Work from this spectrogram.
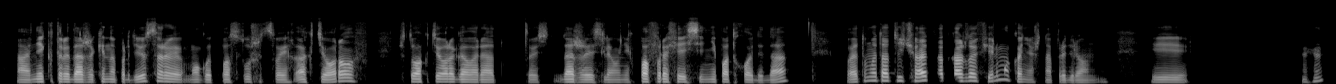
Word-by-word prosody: А 110 0 +1
некоторые 125 +1 +1
даже 115 -1 +4
кинопродюсеры 125 +2 +1
могут 110 -1 -5
послушать 115 +1 -5
своих 110 0 -2
актеров, 120 +6 +1 0.3
что 130 - +1
актеры 125 0 +2
говорят. 115 -1 +1 0.2
То 110 - -7
есть 105 - -5
даже 115 -2 +2
если 110 0 -2
у 110 - -5
них 110 0 -10
по 130 - +7
профессии 125 -2 +2
не 115 0 -6
подходит, 110 -4 -1
да. - - 0 0.6
Поэтому 145 +10 -1
это 180 -1 +4
отличается 175 +1 +2
от 165 - -1
каждого 165 +1 +4
фильма, 220 +7 -4
конечно, 110 - -4
определенно, 100 +1 -7 0.4
и 110 -1 -4 1.1
Мгм. 150 +9 -12
115 Hz, 145 wpm, -27 LUFS, 110-130 Hz, 1.1 s, по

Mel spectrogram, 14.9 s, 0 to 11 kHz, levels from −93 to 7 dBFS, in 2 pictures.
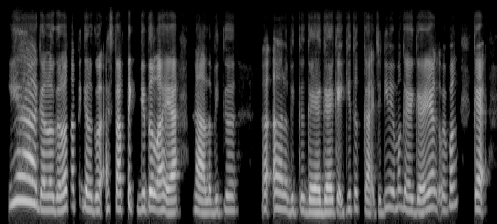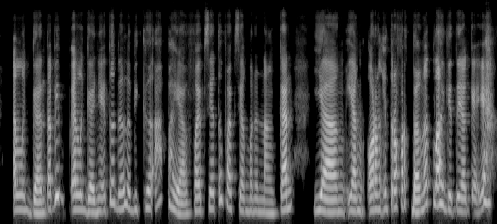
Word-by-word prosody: Iya 345 +3 +2 0.3
galau-galau, 210 +1 +1
tapi 270 - -6
galau-galau 210 -4 0
estetik 230 -1 -1
gitulah 230 -3 +4
ya. - - +6 0.3
Nah 185 -3 +2
lebih 180 +2 -7
ke 210 - -3 0.5
heeh, 240 0 -1
lebih 195 -2 -8
ke - - -4
gaya-gaya 180 0 +4
kayak 175 - -3
gitu 240 +2 -7
Kak. 180 -2 -4
Jadi 180 +7 -12
memang, 255 +2 -7
gaya-gaya 190 +2 0
memang, 275 +8 -6 0.2
kayak - - +1 0.4
elegan 185 -6 0
tapi 360 - +3 0.2
elegannya 195 -3 0
itu - - -10
adalah 240 +1 -2
lebih 220 - -9
ke 250 - -4
apa 270 - -6
ya, 155 - +1
vibes-nya 200 +5 -1
itu 370 - -4
vibes 235 -1 -3
yang 190 -1 -5
menenangkan, 185 +2 +2 0.4
yang 190 -3 +6 0.2
yang 195 0 +3
orang 220 +2 +4
introvert 250 +4 0
banget 235 +12 +3
lah 280 - +10
gitu 210 -1 -4
ya - - +3
Kak 190 -1 -4
ya, 335 - +5
210 Hz, 185 wpm, -23 LUFS, 185-235 Hz, 0.5 s, lah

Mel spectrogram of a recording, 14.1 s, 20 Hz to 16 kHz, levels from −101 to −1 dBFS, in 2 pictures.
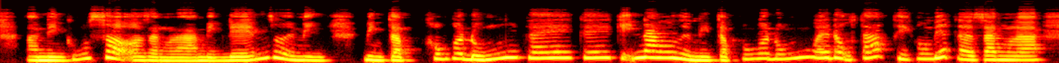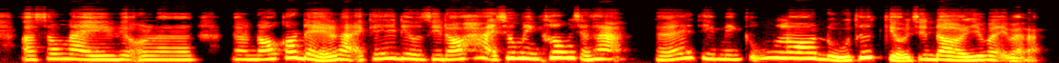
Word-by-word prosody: à, 205 - -2
mình 195 -1 +5
cũng 265 +9 -4
sợ 315 - -1
rằng 190 -1 -1
là 180 0 -1
mình 185 0 -1
đến 200 +9 +1
rồi 295 -9 +1
mình 200 -3 -1 0.2
mình 215 -3 +1
tập 200 -1 0
không 280 -1 -5
có 295 - -2
đúng 250 +9 +2
cái 335 +1 +1
cái 345 +1 0
kỹ 330 0 -7
năng, 350 -2 +3
rồi 280 -6 +3
mình 200 -2 +1
tập 205 -1 -3
không 270 +1 -8
có 300 - -5
đúng 290 +5 -3
với 340 -2 -1
động 330 -7 -2
tác, 385 +4 -4
thì 275 -4 -3
không 280 0 -6
biết 360 -1 -1
là 245 -3 0
rằng 230 0 0
là, 220 0 -1 0.2
à, 240 - -2
sau 280 +4 -4
này 245 -4 +1
liệu 240 0 -2
là, 230 0 -1 0.3
à, 250 -1 -5
nó 250 +2 +1
có 345 +4 +2
để 240 - +2
lại 235 -2 0
cái 290 +4 -1
điều 280 -4 -2
gì 250 +1 -4
đó 245 +1 +2
hại 315 -9 0
cho 320 - +4
mình 310 -3 +4
không 340 +2 +4
chẳng 235 -7 0
hạn. 270 0 +1 0.2
Đấy, 255 +9 -1
thì 295 -3 -1
mình 255 -2 -3
cũng 330 +5 -3
lo 320 -1 +4
đủ 210 -9 +2
thứ, 355 - +7
kiểu, 195 -5 +3
trên 250 -1 0
đời 220 -5 +4
như 220 +2 +2
vậy 225 -5 -2
bạn 175 - -2
ạ. - - -8
255 Hz, 290 wpm, -23 LUFS, 225-315 Hz, 0.3 s, thứ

